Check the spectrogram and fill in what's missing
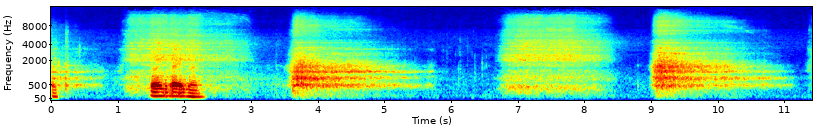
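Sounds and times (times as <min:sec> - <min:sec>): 
circular breathing in a guided breathing exercise: 0:00.0 - 0:05.9, 0:06.7 - 0:11.4
speech: 0:01.5 - 0:02.4.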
